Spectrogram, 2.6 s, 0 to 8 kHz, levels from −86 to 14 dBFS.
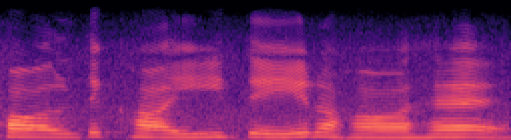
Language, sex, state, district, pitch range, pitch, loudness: Hindi, female, Madhya Pradesh, Umaria, 195-225 Hz, 210 Hz, -16 LUFS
